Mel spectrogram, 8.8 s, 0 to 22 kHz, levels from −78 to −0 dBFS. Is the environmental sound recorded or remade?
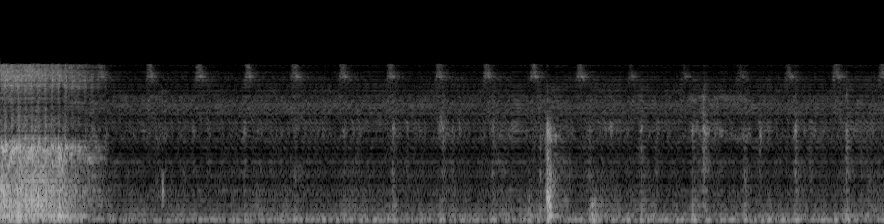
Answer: remade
